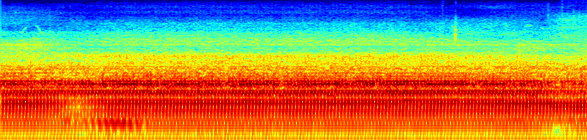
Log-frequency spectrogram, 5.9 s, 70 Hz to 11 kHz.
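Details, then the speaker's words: WEN 4800 W dual-fuel generator (DF480iX), under load, about 72 dB measured from 11–12 feet on concrete: steady, even drone at constant pitch, no surging or knocking; normal running under load. "So that's not bad, about 72 decibels at about 11 or 12 feet, considering we are on concrete."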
